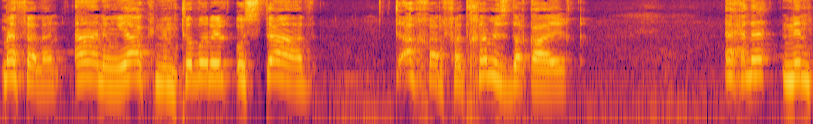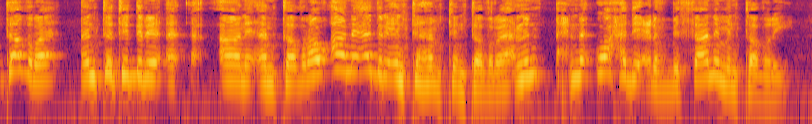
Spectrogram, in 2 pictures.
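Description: A man teaching a grammar lesson. He explains slowly through worked examples and asks his students rhetorical questions. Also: very high-pitched, expressive, darkish tone. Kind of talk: spoken Arabic grammar lesson.

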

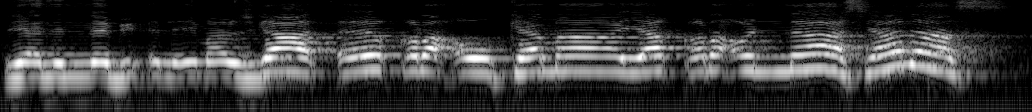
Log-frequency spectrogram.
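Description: A man teaching a religious jurisprudence lesson, often stopping to ask his students whether it is clear and to quiz them. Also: very high voice, fairly even intonation, brisk, low-quality recording. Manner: keeps asking students "clear?" and quizzing them.

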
